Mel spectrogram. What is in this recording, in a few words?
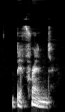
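"befriend", British English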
